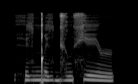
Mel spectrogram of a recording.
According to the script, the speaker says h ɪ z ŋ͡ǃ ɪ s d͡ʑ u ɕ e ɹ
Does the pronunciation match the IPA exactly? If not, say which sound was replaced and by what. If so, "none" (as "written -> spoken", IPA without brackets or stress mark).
s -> z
